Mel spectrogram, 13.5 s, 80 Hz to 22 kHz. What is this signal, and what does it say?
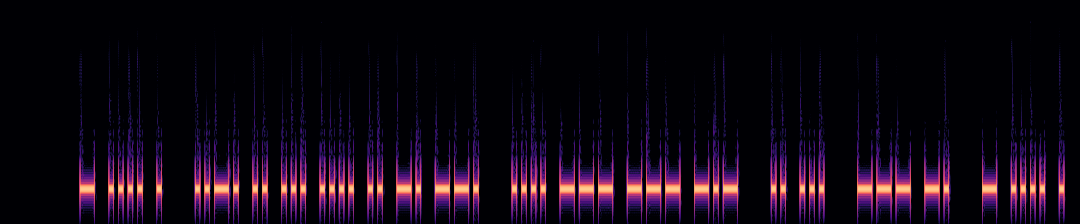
Morse code, heard as a keyed tone, about 21 wpm, 700 Hz. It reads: THE FISHING HOOK IS ON THE
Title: Sentences from Top 1600 Words 20wpm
